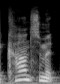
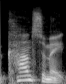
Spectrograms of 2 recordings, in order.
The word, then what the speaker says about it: consummate: complete or Supreme a consumate Pianist is an extremely good one nothing is lacking from the way he or she plays consumate is also a verb notice the different pronunciation to consummate something is to finish it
